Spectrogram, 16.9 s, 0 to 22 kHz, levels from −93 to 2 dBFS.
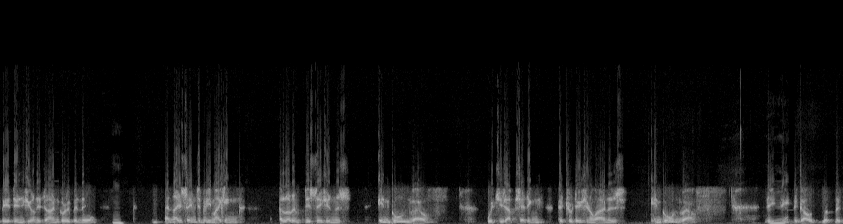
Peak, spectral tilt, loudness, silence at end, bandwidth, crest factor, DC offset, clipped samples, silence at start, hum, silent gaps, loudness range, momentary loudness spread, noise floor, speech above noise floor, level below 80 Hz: -20 dBFS; -5 dB/octave; -31 LUFS; 0 s; 15.5 kHz; 14 dB; under 0.1%; under 0.1%; 0 s; none; none; 3 LU; 13 LU; -61 dBFS; 30 dB; -64 dBFS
